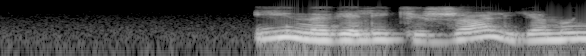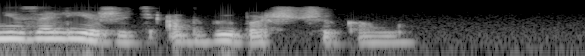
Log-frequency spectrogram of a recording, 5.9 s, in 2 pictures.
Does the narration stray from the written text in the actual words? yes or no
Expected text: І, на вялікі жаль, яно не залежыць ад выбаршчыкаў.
no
